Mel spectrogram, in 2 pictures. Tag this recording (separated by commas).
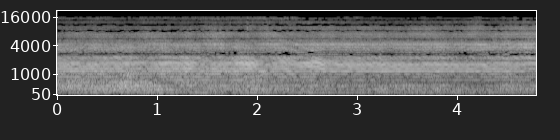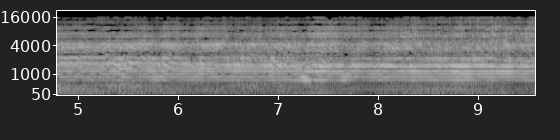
Vehicle, Boat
